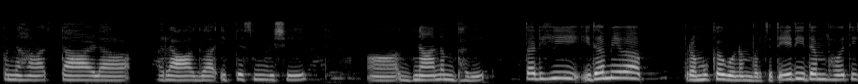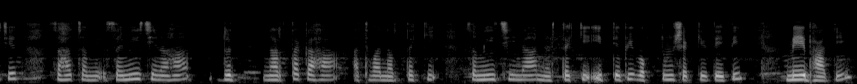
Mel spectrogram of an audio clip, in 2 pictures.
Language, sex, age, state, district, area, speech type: Sanskrit, female, 18-30, Karnataka, Bellary, urban, spontaneous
